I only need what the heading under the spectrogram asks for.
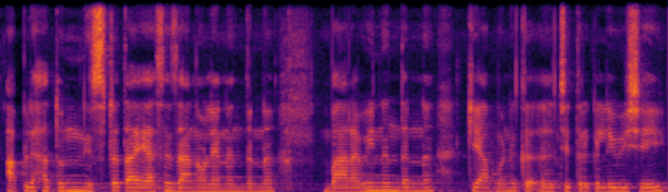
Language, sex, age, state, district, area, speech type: Marathi, male, 30-45, Maharashtra, Satara, urban, spontaneous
